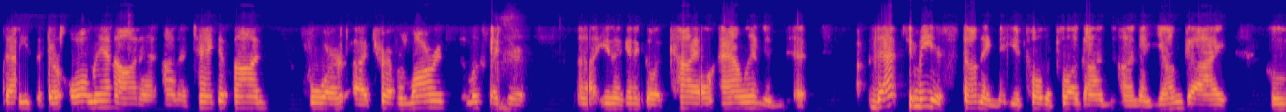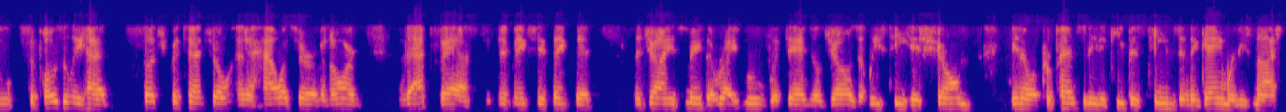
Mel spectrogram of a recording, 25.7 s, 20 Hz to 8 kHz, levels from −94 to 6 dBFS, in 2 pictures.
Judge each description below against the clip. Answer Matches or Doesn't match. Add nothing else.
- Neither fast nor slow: Doesn't match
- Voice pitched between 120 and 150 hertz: Matches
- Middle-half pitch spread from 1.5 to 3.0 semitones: Doesn't match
